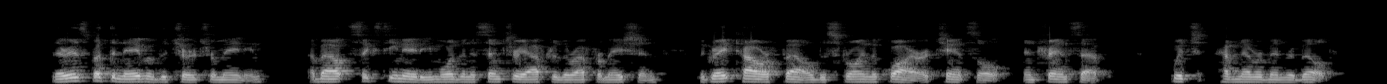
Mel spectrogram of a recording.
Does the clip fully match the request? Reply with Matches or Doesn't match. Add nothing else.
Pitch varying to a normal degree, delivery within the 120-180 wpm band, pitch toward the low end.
Doesn't match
